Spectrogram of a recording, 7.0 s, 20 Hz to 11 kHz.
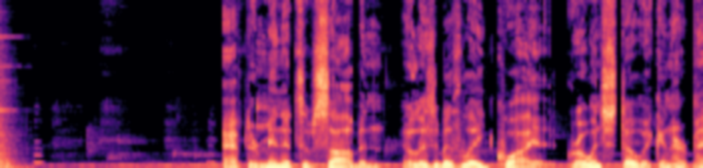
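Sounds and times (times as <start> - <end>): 
heavy door shutting with a deep thud: 0.0 - 0.4
speech: 2.2 - 7.0.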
